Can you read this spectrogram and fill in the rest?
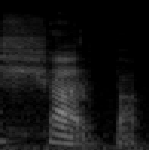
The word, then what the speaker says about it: sciarpa: Na pronúncia dessa palavra sciarpa, a gente diz assim. Sciarpa. Não é o mesmo som? Se você ler essa palavra aqui escrita com CH, você vai dizer sciarpa.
